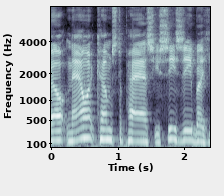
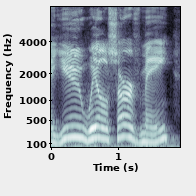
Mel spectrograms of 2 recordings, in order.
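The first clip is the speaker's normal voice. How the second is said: slow, drawn-out higher-pitched order; mock a demanding king, stretching each word; imagined command; 5 semitones higher, 3 dB louder, slower than usual. Imagined demand the king never makes.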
